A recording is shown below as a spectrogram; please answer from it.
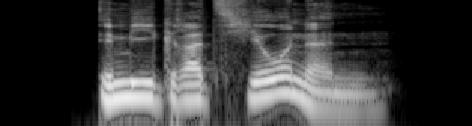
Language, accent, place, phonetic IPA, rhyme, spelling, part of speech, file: German, Germany, Berlin, [ɪmiɡʁaˈt͡si̯oːnən], -oːnən, Immigrationen, noun, De-Immigrationen.ogg
- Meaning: plural of Immigration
